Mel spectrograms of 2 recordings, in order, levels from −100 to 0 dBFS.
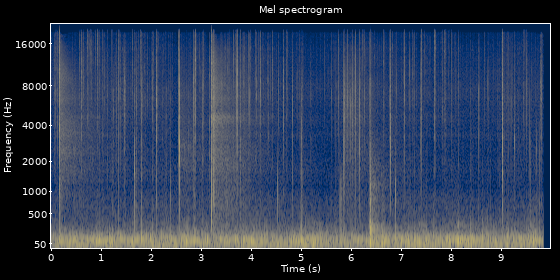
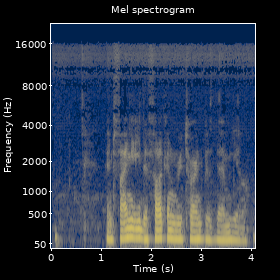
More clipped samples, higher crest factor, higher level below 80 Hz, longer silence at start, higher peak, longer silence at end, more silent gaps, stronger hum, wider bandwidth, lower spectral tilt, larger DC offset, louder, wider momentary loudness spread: neither; first, 30 dB vs 18 dB; first, -38 dBFS vs -52 dBFS; about the same, 0 s vs 0.1 s; about the same, -4 dBFS vs -6 dBFS; first, 0.15 s vs 0 s; neither; neither; first, over 20 kHz vs 16.5 kHz; second, -4 dB/octave vs -9 dB/octave; neither; second, -35 LUFS vs -24 LUFS; second, 8 LU vs 11 LU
